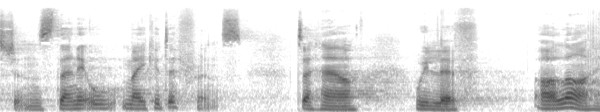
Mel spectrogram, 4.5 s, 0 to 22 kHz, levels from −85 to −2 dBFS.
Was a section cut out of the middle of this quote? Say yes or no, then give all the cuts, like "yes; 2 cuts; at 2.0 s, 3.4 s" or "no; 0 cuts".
no; 0 cuts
